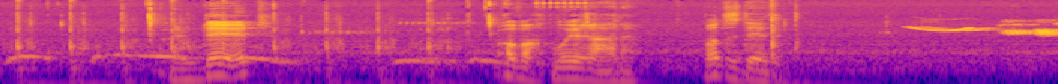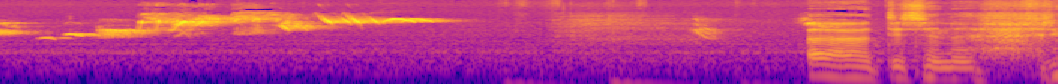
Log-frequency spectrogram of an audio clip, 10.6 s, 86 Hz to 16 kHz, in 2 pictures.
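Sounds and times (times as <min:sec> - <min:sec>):
blackbird singing: 0:00.0 - 0:03.1, 0:04.4 - 0:07.6, 0:08.6 - 0:09.6
soft hiss: 0:00.0 - 0:10.5
speech: 0:00.8 - 0:01.5, 0:02.5 - 0:04.0, 0:09.3 - 0:10.5.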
